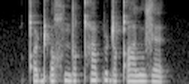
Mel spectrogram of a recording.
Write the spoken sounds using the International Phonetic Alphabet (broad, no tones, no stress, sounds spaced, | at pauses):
qʼ u ɖ ʔ ʊ χ n d ʊ qʰ ɪ p u ɖ ɪ qʼ ʌ l u z ɛ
